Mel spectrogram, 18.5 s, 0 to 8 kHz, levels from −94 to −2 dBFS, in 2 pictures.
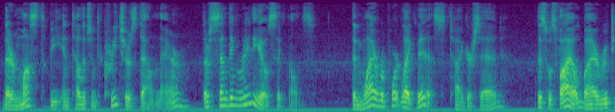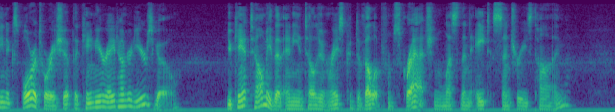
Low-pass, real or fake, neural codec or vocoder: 7.2 kHz; real; none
